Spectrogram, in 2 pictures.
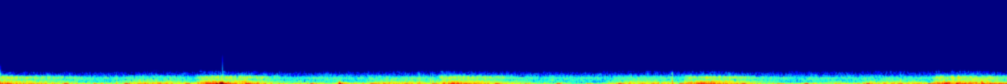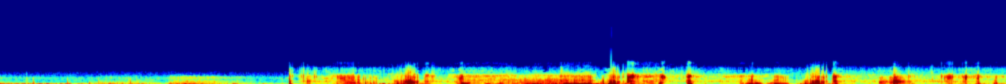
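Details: Tracheal crackles and rhonchi with cough, recorded from a real patient with an AccurSound electronic stethoscope.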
